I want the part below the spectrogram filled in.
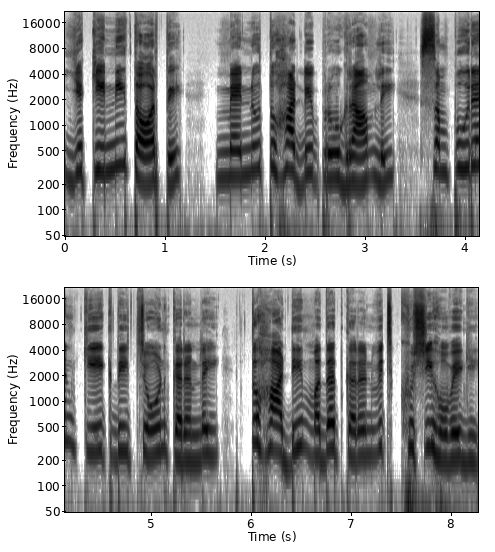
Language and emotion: Punjabi, disgusted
